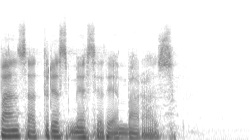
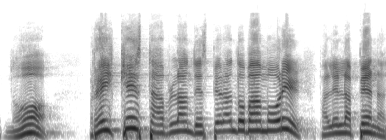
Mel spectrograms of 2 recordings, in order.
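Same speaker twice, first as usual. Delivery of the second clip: high, loud protest to the king; urgent arguing; 11 semitones higher, 12 dB louder than usual. Acted. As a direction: argue back at a near shout. Servant argues with the king.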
